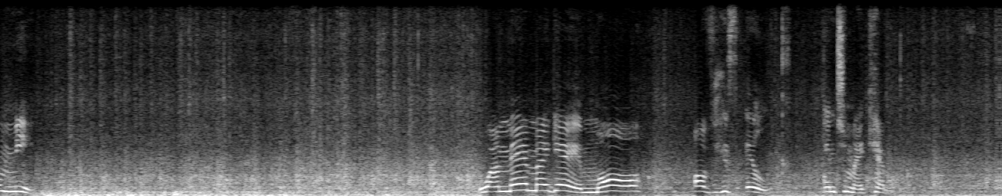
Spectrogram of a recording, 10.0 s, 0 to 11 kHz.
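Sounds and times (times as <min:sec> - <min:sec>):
loud rumbling noise with hiss: 0:00.0 - 0:10.0.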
